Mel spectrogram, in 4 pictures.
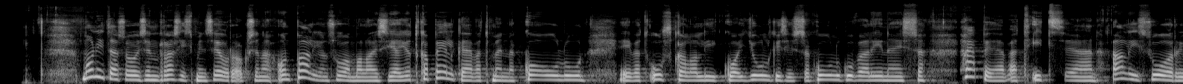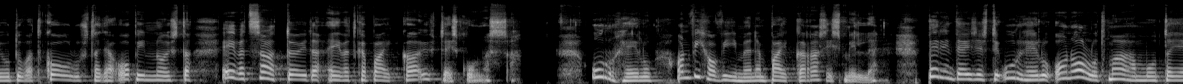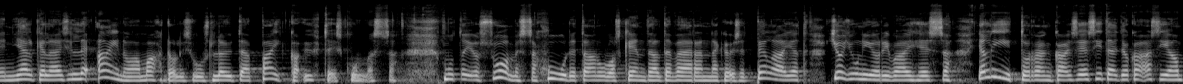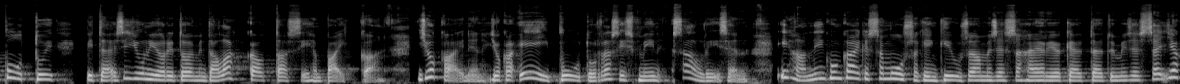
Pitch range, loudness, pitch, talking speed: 185-235 Hz, -22 LUFS, 205 Hz, 105 wpm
